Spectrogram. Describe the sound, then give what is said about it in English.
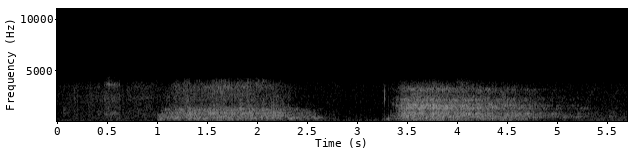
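A deep breath during a guided relaxation exercise: a long, soft, airy inhale, a short pause, then a long, fuller exhale that fades out, heard alone. “And take another nice deep breath.”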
